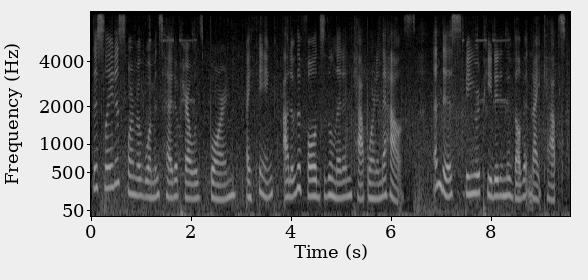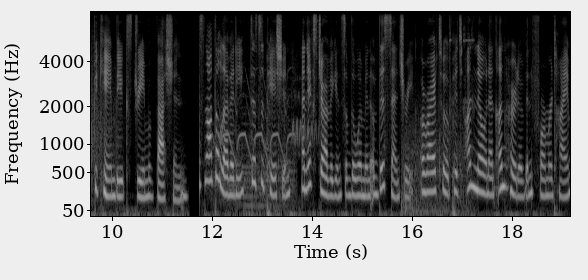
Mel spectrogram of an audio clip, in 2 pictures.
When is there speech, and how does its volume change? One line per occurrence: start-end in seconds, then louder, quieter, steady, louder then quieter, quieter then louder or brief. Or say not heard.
0.0-19.1 steady.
